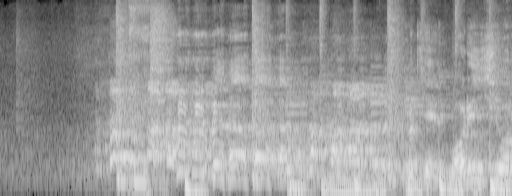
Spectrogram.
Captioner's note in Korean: 멤버들 폭소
